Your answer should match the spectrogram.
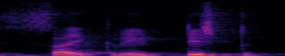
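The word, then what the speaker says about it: psychiatrist: Psychology पढ़ रहे हैं, फिजिकोलॉजी नहीं पढ़ रहे हैं, तो हम यहाँ पर पी साइलेंट। जैसे साइक्रेटिस्ट, और ऐसे ही अगला साइकोथेरेपी।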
